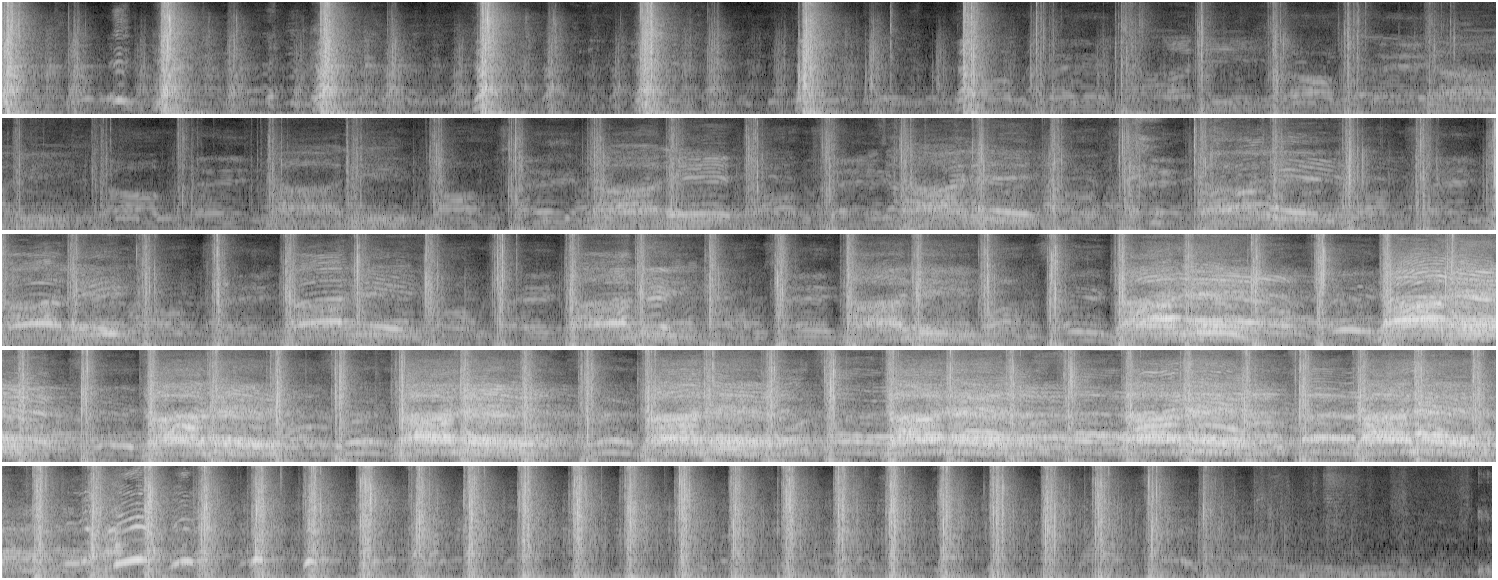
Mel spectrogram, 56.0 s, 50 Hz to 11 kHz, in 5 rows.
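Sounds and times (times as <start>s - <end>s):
crowd chanting loudly: 0.0s - 48.9s
rhythmic chest slaps: 0.0s - 54.8s.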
